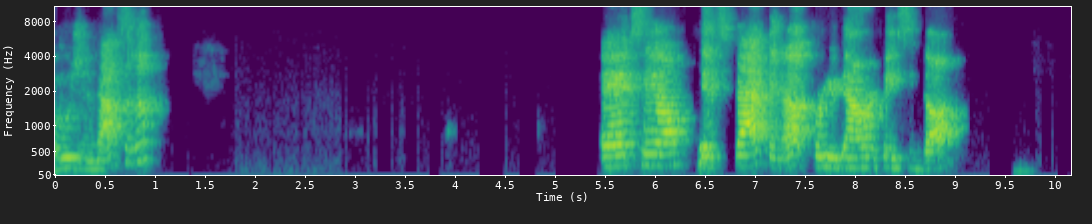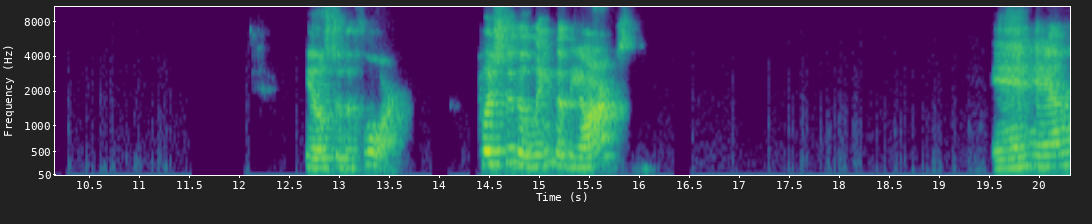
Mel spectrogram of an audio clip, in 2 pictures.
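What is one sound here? A young woman speaks calmly and clearly, giving instructions in short phrases with pauses.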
